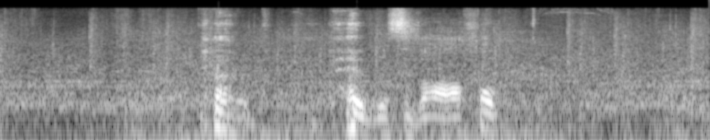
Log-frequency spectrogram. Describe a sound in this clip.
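A huge beast growls and roars.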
